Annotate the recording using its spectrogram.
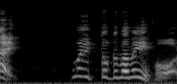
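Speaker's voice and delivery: sudden put-on Italian accent, pitched very high. A character objects after being pointed at and talked about, in an Italian accent. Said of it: "When did you get an Italian accent?".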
